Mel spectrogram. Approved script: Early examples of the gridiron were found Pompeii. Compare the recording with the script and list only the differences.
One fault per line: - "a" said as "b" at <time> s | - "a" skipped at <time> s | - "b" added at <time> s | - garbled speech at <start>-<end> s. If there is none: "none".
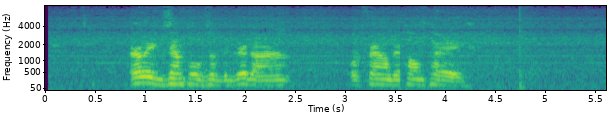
none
